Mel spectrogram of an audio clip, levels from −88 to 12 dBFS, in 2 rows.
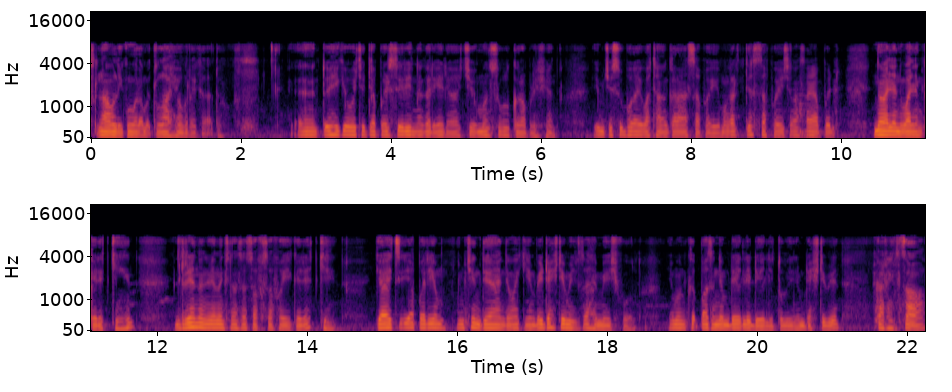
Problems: none marked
